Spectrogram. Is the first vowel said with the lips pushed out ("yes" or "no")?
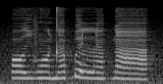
yes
